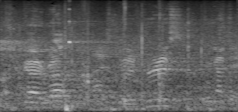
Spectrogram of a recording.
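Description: A basketball bouncing on a hardwood gym floor during a workout drill, with one sharp bounce a little over half a second in, among voices calling across the gym.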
